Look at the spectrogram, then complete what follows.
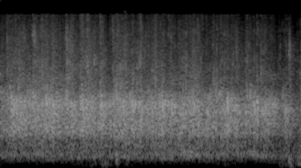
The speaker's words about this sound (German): Halleluja, das ist ein Applaus, oder? Yes! Ihr seid Helden!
